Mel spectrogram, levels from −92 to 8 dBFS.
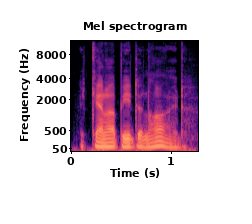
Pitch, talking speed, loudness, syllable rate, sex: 90 Hz, 190 wpm, -17 LUFS, 5.6 syllables/s, male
